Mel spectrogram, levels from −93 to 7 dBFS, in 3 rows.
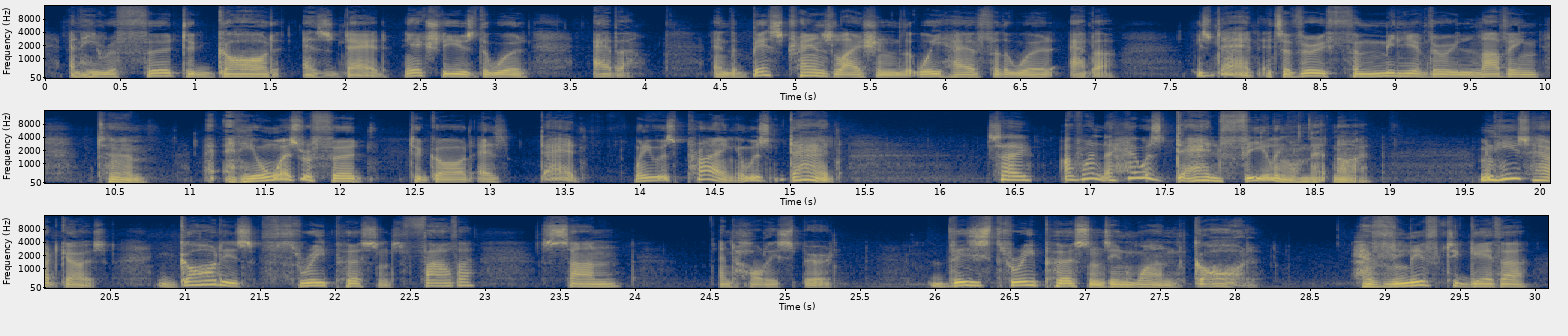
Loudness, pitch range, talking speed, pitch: -17 LUFS, 100-145 Hz, 165 wpm, 115 Hz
